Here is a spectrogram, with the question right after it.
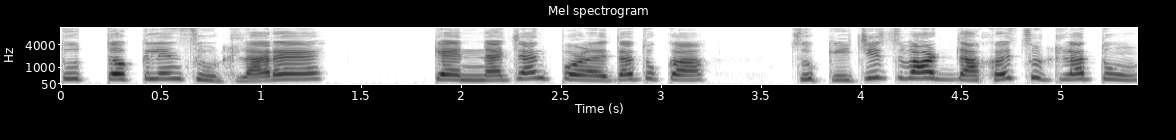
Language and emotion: Goan Konkani, angry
